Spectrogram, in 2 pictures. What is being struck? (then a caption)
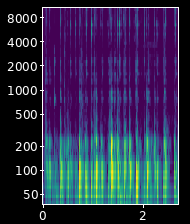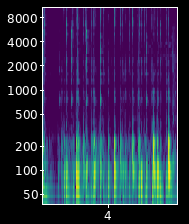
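Metal desktop microphone. Long press-on nails tap rapidly on the base of a silver metal desktop USB microphone with a hollow body, then move to tapping the body itself. The fast, clicky taps run together into a continuous low, boomy rumble around 90 Hz, with bright ticks on top and no pauses.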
